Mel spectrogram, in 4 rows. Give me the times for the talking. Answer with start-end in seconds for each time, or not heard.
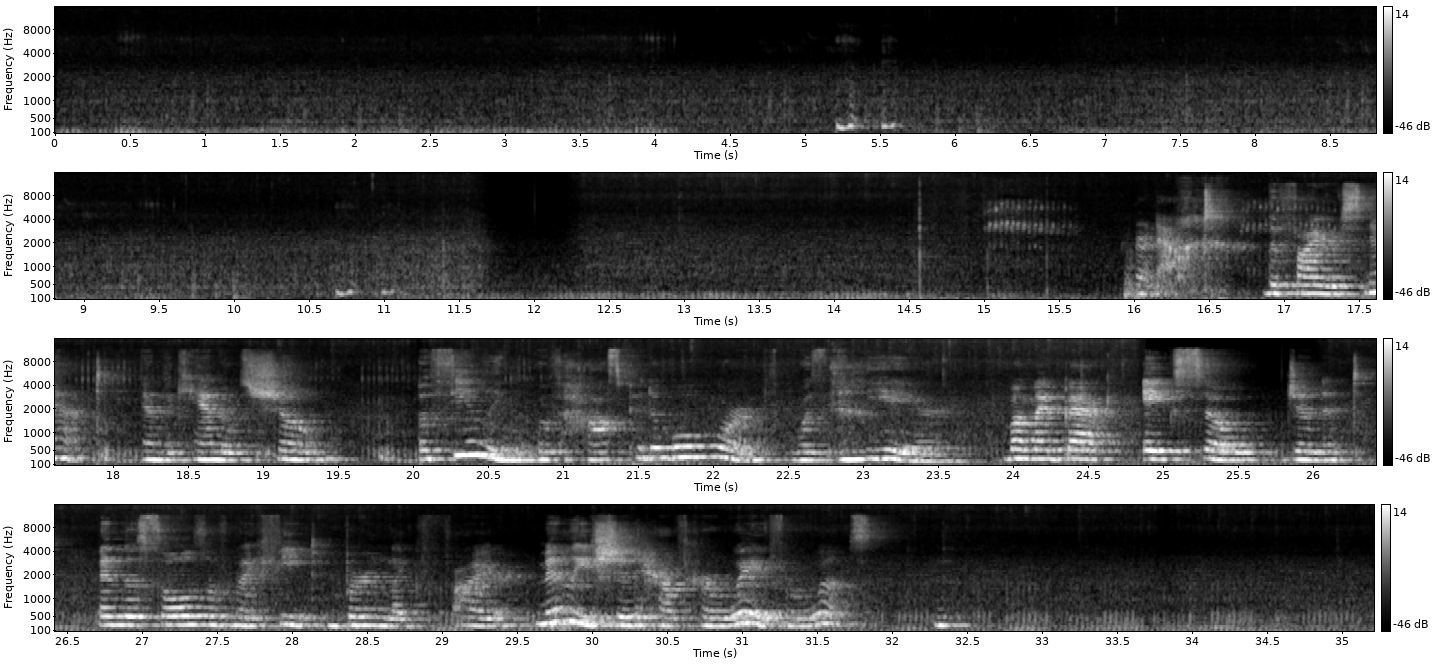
16.0-32.4.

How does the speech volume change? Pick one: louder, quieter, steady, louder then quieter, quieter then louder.
steady.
